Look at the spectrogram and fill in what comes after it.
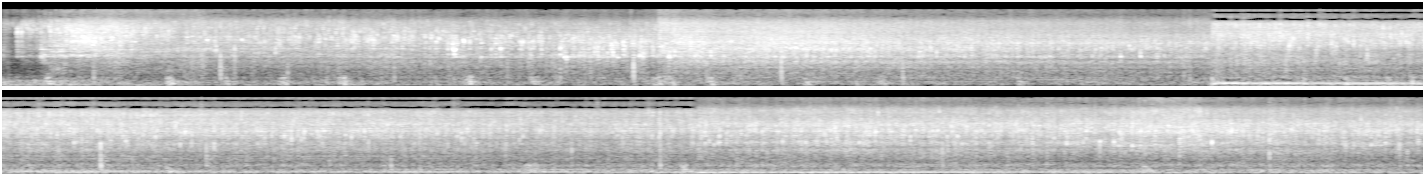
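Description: Fresh prawns frying in hot oil with turmeric: a steady, loud sizzle with constant fine crackling, starting suddenly.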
